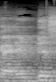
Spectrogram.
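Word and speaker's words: Charybdis: इसका प्रोनाउंसिएशन थोड़ा सा ध्यान रखिएगा, सीला पढ़ते हैं और कैरिब्डिस पढ़ते हैं।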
